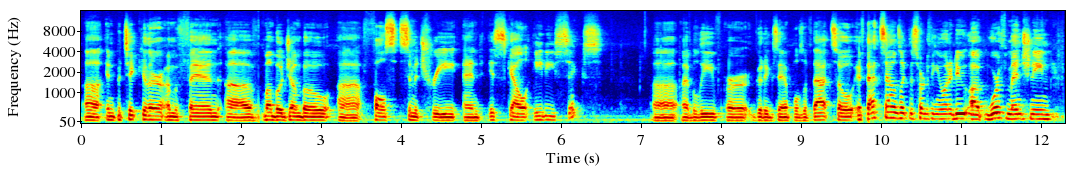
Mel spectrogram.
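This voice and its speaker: A man's voice: fairly low pitch, normal speed, mellow. A man speaking casually and off the cuff as a panel guest giving recommendations. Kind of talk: casual unscripted chat. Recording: faint room noise behind.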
